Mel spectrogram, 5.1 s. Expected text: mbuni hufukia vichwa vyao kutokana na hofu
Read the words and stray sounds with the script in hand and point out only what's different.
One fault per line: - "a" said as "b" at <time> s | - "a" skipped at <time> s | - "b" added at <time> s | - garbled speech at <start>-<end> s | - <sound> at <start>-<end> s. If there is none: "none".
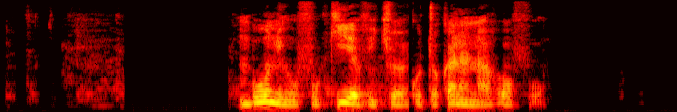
- "vyao" skipped at 3.0 s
